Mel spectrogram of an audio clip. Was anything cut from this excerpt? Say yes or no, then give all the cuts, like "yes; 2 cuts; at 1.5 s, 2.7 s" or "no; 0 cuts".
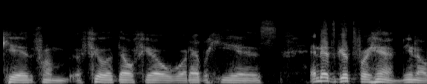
no; 0 cuts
